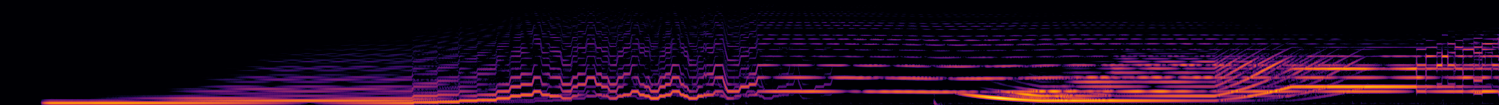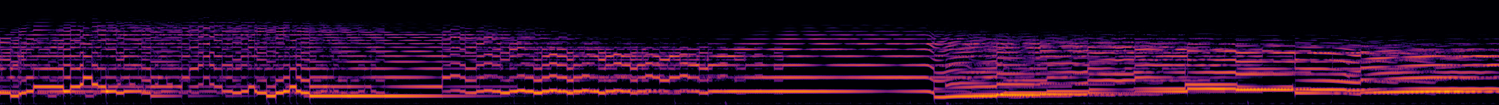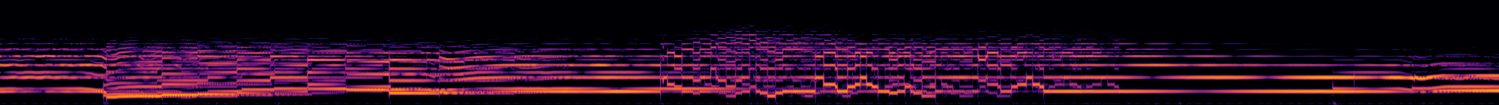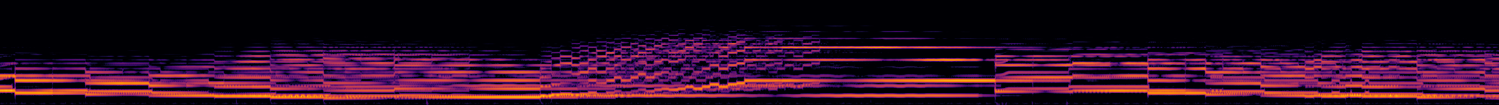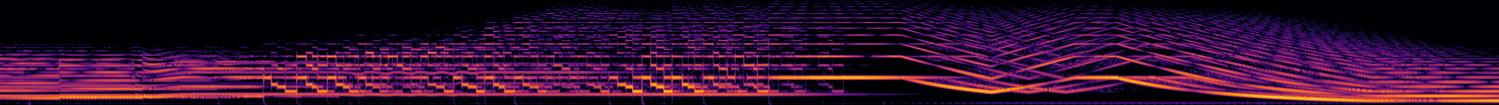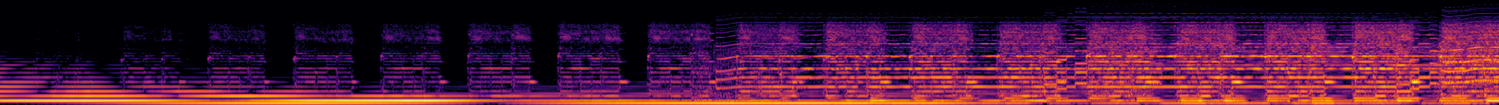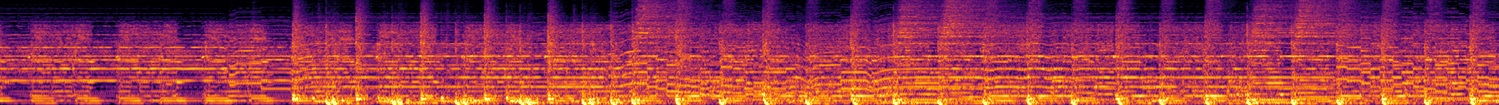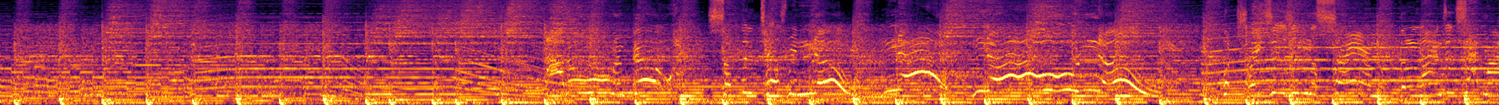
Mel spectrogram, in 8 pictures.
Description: Жанр: Хард-рок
